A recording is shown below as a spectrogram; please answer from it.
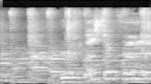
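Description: Live country band playing an instrumental passage between sung lines: acoustic and electric guitars, electric bass, pedal steel guitar and fiddle, with sustained melody notes over strummed chords.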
